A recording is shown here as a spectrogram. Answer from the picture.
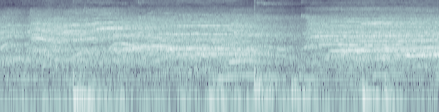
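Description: A series of dull thuds from a volleyball being hit and players moving on a hardwood gym floor during a rally, with spectators' and players' voices calling out.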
